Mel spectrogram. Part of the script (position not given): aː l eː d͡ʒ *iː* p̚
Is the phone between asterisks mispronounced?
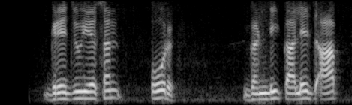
yes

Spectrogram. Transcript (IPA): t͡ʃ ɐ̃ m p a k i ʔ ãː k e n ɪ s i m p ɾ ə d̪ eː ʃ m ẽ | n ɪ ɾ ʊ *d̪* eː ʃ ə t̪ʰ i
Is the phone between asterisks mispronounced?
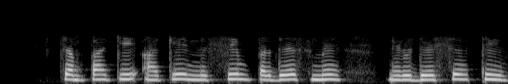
no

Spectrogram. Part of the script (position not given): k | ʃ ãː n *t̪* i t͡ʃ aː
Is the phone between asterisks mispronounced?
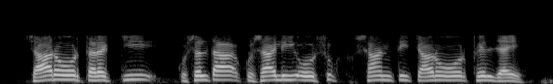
no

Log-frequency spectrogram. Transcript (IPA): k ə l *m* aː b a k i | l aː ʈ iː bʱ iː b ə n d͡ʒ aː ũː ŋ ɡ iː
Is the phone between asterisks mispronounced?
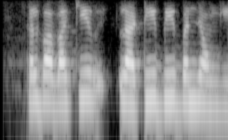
yes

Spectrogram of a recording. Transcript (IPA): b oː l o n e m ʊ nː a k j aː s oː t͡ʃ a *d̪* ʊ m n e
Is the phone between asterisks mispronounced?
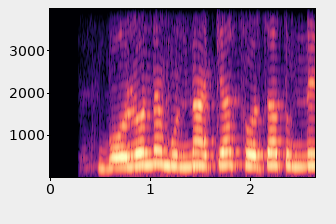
yes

